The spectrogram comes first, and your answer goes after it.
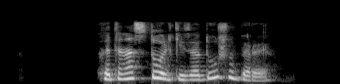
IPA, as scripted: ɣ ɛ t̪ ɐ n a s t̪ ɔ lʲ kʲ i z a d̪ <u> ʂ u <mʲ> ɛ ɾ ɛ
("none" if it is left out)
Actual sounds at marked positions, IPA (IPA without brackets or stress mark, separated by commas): u, bʲ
